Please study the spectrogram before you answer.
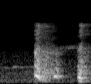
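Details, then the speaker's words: Acted cough in a comedy skit: two short coughs from an adult woman complaining of a bad cough, the first with a trailing rasp, in a small room. "Mummy जी बहू मुझे ना बहुत ज्यादा खासी हो रही है"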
